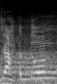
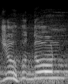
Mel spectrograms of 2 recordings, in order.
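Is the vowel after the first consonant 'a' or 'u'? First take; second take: a; u. First: The first vowel is an open 'a' sound. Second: The first vowel is a rounded 'u' sound. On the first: "বিফাথিল জিম" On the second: "ও জুম্মিহা"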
